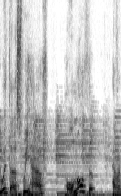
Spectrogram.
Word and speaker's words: Northup: be partially northip but is it north up yeah you pronounced it entirely rightly and um thank you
